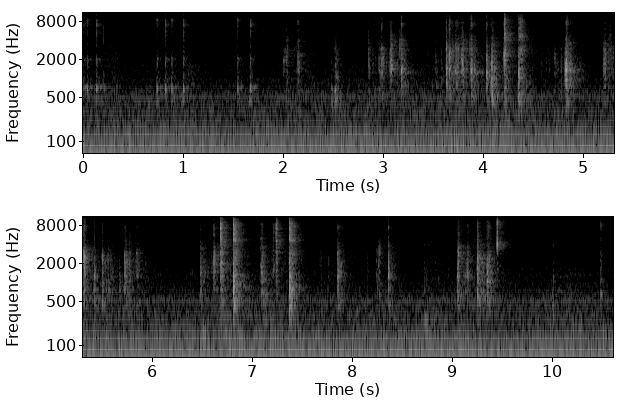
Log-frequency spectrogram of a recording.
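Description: Computer keyboard being typed on: irregular clusters of short clicks, busiest in the middle and near the end, over a steady low electrical hum.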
